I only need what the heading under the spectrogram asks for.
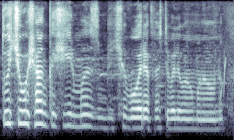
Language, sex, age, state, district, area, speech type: Kashmiri, male, 30-45, Jammu and Kashmir, Srinagar, urban, spontaneous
